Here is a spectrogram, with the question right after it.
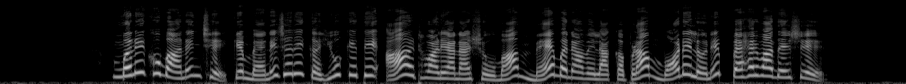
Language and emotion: Gujarati, happy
